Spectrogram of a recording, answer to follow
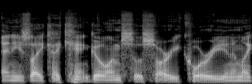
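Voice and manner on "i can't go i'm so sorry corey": put-on crying voice. Retelling a tent-mate's apology for being unable to go: imitating someone crying. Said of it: "he's literally in tears crying".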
